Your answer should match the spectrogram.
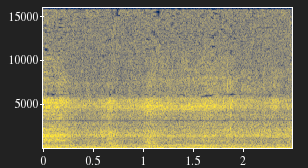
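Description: Running noise of a passenger train carriage heard from inside, a steady low rumble as the train moves off slowly.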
